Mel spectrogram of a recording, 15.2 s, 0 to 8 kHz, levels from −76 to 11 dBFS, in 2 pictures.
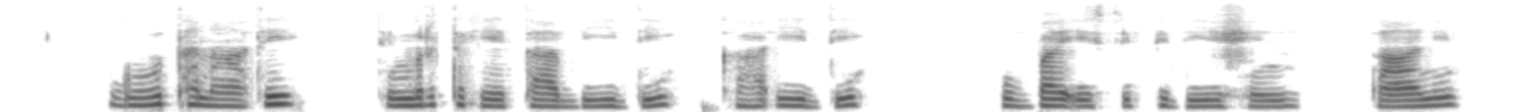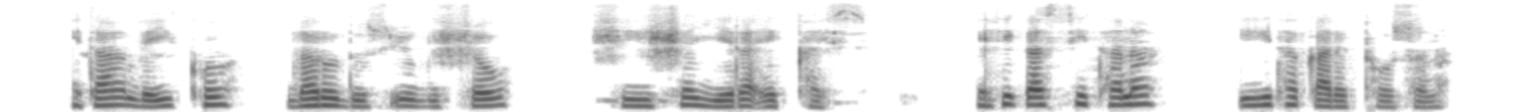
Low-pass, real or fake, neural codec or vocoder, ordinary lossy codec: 7.2 kHz; fake; codec, 16 kHz, 16 kbps, FreqCodec, larger model; AAC, 32 kbps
